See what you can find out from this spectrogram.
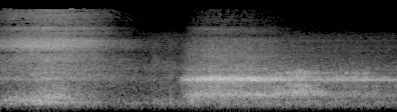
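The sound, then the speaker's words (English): A deep breath during a guided relaxation: a long, soft breathy rush, then a louder second phase with a thin whistling nasal edge that holds steady to the end. “Take a deep breath.”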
